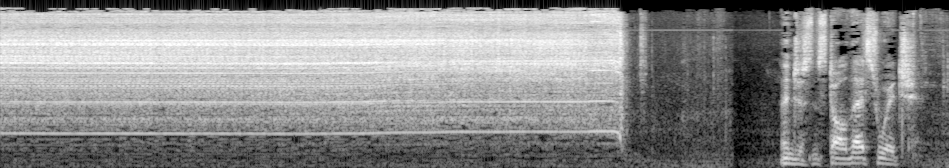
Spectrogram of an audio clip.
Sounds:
Speech, Drill

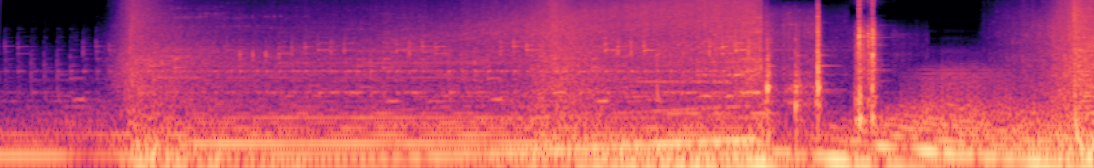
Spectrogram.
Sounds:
Music

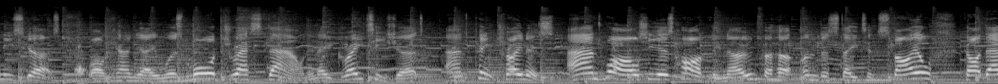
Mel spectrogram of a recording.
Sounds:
Music, Speech

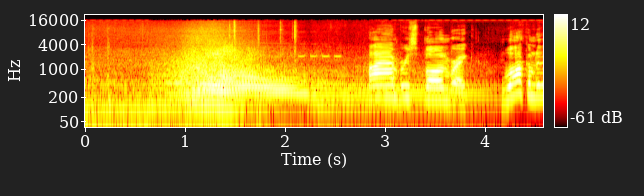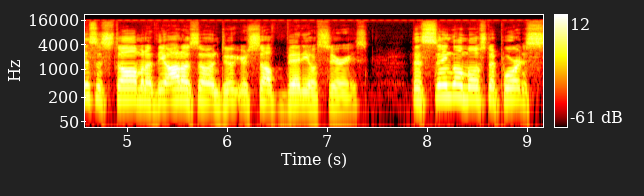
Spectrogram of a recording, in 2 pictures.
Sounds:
Vehicle, Car, Speech, Motor vehicle (road)

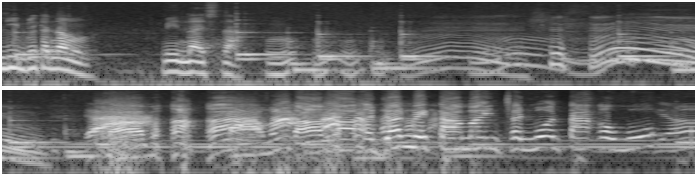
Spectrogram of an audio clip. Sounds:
Speech, Music

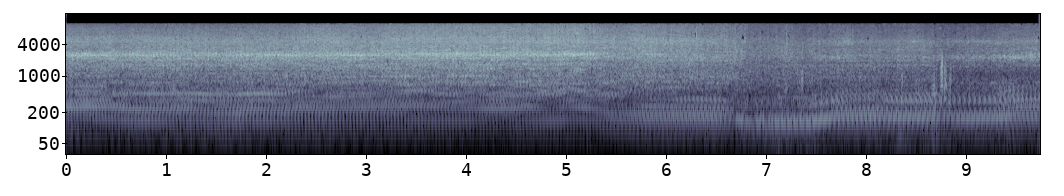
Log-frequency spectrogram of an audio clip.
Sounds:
Car, Vehicle

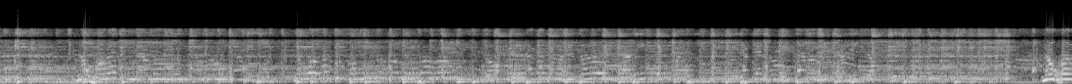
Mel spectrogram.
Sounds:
Singing, Music, Flamenco, Music of Latin America

